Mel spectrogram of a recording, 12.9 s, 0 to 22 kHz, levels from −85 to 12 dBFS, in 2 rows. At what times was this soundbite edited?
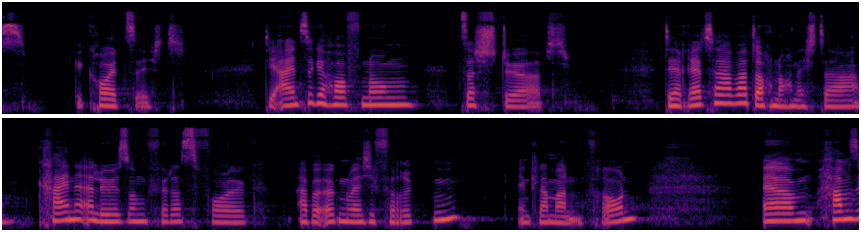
none

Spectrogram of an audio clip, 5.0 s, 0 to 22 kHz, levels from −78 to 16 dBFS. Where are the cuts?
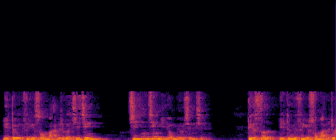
none

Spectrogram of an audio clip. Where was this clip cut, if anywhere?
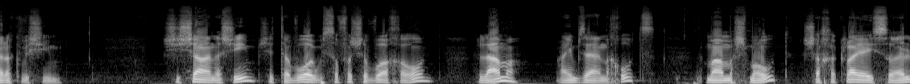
1.5 s, 7.0 s

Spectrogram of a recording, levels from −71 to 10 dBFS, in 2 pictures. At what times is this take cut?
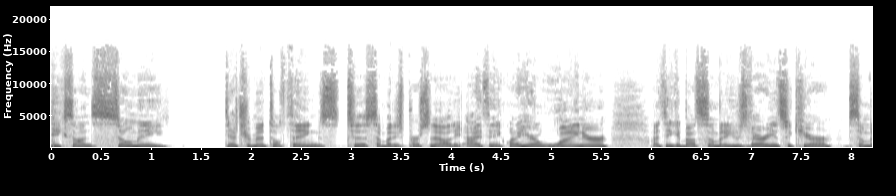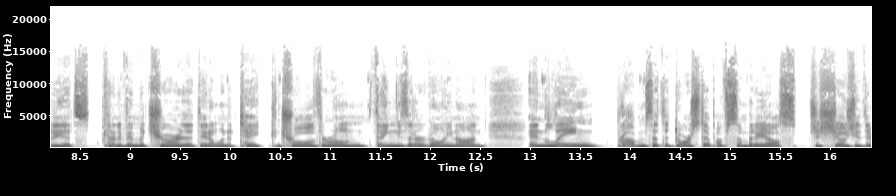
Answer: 7.9 s

